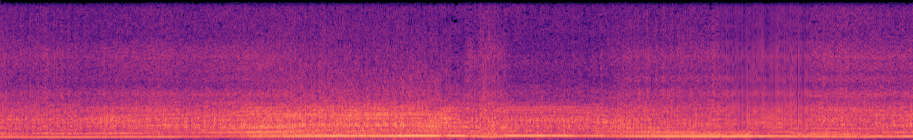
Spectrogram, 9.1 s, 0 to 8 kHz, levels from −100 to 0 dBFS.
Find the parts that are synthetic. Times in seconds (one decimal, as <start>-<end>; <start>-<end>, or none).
7.2-8.1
